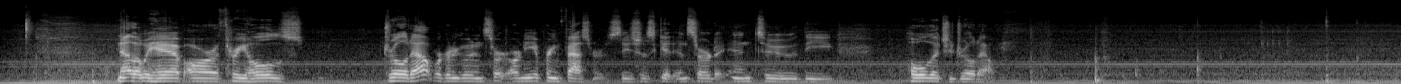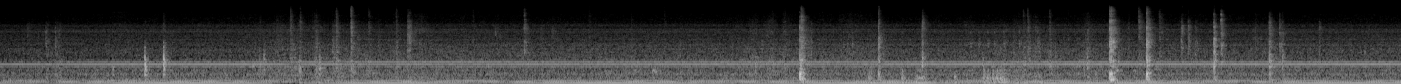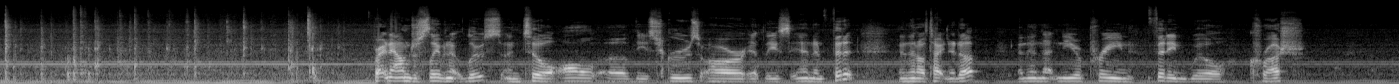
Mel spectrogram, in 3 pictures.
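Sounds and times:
low machine hum: 0.0 - 42.0.

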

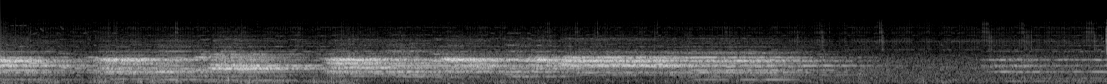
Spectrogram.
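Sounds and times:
choir singing held chords: 0.0 - 8.8, 9.8 - 11.0.

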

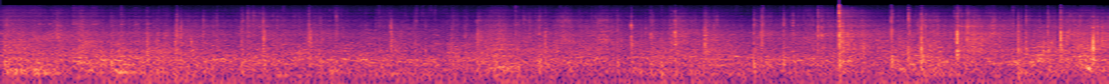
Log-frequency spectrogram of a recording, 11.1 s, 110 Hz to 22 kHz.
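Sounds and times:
players' voices: 0.0 - 11.0
skate wheels rolling: 0.0 - 11.0
sticks and puck clicking: 1.5 - 11.0.

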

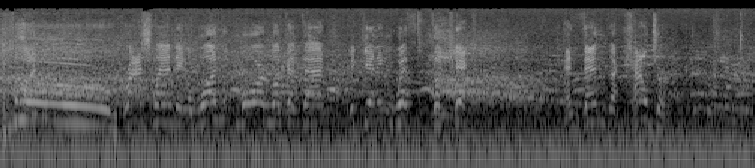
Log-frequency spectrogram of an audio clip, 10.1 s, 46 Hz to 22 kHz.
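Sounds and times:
men talking: 0.0 - 10.0
steady low hum: 0.0 - 10.0.

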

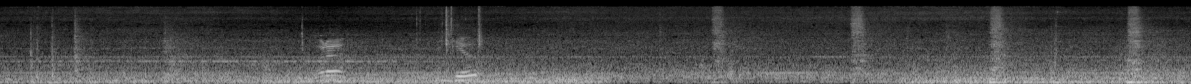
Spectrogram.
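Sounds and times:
train station hall rumble: 0.0 - 11.9
hiss and thud bursts: 8.5 - 8.8, 9.8 - 10.3, 11.2 - 11.6.

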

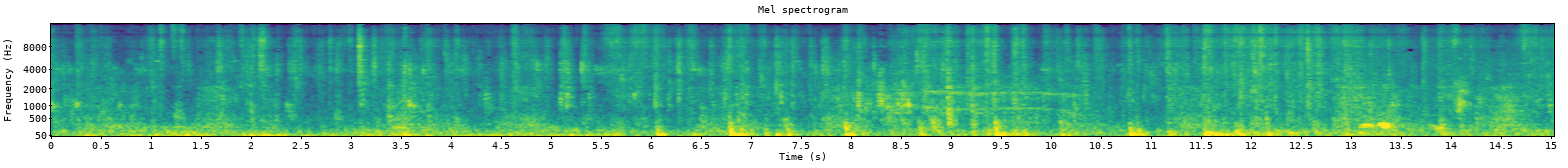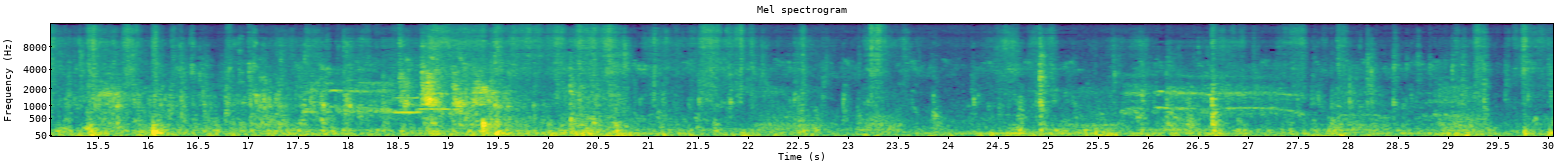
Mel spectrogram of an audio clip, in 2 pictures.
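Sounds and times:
farm animal calls: 0.0 - 29.9.

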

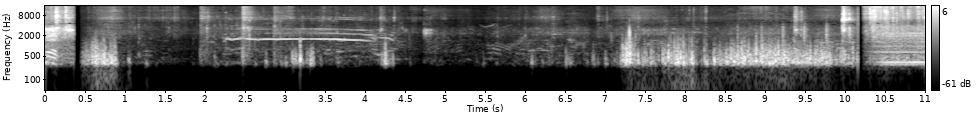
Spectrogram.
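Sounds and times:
rooster crowing: 2.0 - 4.4.

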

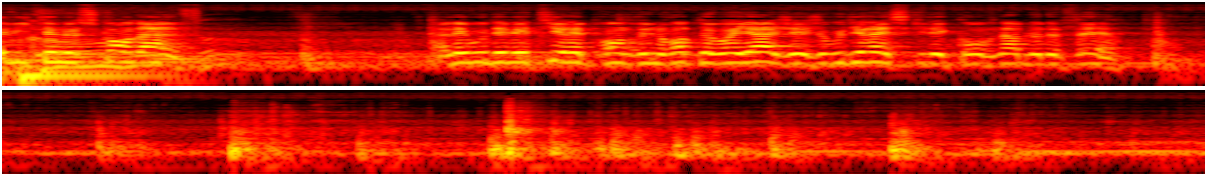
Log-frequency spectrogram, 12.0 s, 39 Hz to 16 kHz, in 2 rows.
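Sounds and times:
steady low hum: 0.0 - 1.5.

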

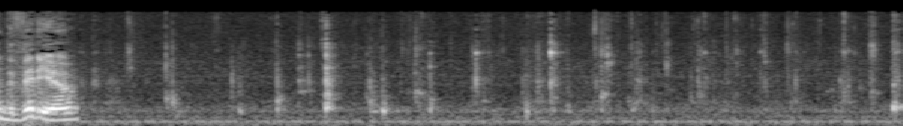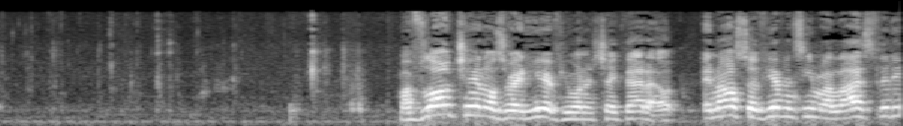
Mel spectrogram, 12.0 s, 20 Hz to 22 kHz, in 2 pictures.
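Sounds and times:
low steady hum: 0.0 - 12.0
person chewing candy: 0.6 - 8.6.

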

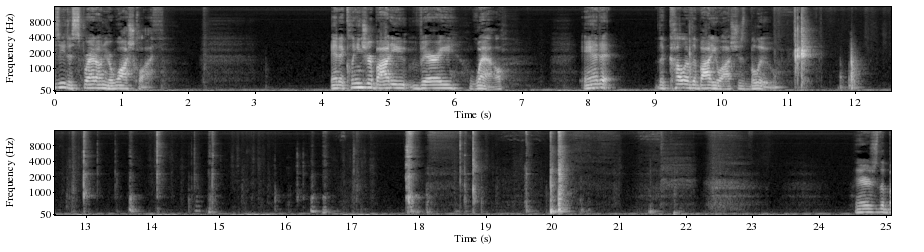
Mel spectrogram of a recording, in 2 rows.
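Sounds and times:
plastic bottle and glass clicks: 11.1 - 12.0.

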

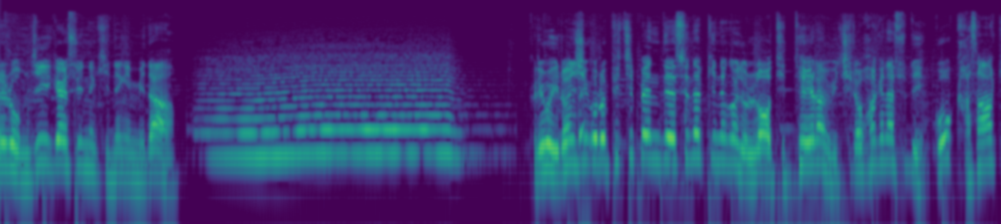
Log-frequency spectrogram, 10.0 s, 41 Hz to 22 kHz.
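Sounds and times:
sustained synthesized note: 1.9 - 5.2.

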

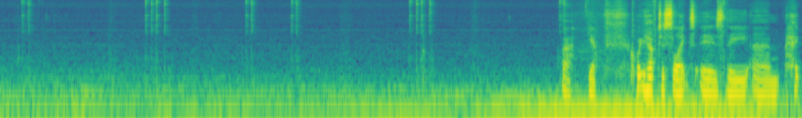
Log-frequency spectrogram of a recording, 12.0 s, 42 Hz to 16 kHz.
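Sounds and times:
low steady hum: 0.0 - 12.0
computer mouse clicks: 0.2 - 0.9, 2.2 - 2.6, 3.6 - 4.6, 6.1 - 6.6, 8.4 - 8.6.

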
